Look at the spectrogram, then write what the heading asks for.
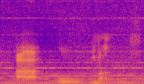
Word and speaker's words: ओम: नाभि से निकलनी चाहिए तो जब आप ओम का उच्चारण करते हैं तो उसके उसके जो लय है वह कुछ इस प्रकार है आ उ म तो उसको आप मिलाएंगे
